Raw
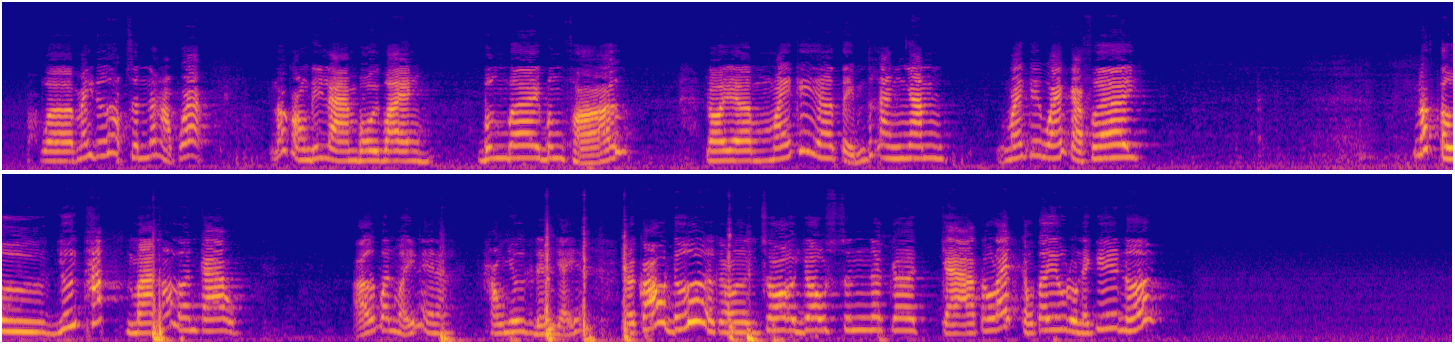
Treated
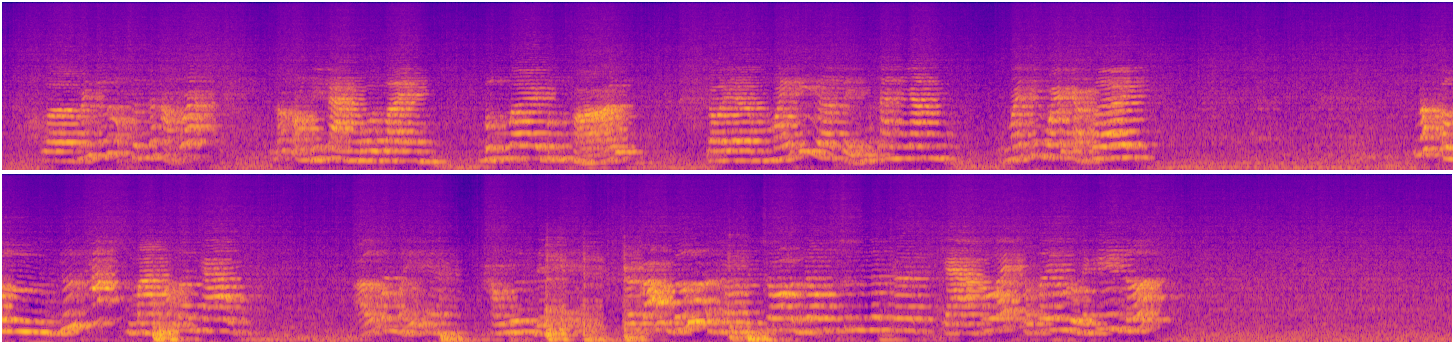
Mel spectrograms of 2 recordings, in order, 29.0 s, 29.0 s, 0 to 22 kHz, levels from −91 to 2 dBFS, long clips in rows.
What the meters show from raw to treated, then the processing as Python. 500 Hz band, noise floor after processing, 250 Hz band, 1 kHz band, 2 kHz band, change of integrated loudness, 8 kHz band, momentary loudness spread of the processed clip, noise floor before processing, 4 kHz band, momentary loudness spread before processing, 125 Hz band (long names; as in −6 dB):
+0.5 dB, −35 dBFS, +2.0 dB, +1.5 dB, +2.0 dB, +1.5 dB, can't be measured, 19 LU, −60 dBFS, +3.5 dB, 11 LU, +1.0 dB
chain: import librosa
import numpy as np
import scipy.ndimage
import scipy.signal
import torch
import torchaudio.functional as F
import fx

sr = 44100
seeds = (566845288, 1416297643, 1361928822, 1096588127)

y = x + 0.5 * 10.0 ** (-28.5 / 20.0) * np.sign(x)
y = fx.rev_gated(y, sr, seeds[0], gate_ms=200, shape='flat', drr_db=-2.5)
y = F.gain(torch.from_numpy(y), -3.5).numpy()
